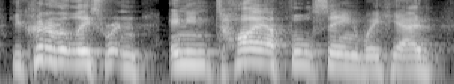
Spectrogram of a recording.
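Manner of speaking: usual speaking voice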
